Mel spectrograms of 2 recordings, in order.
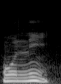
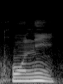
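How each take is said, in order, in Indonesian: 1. Suku kata kedua bersuara melalui hidung. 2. Suku kata kedua bersuara melalui hidung.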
